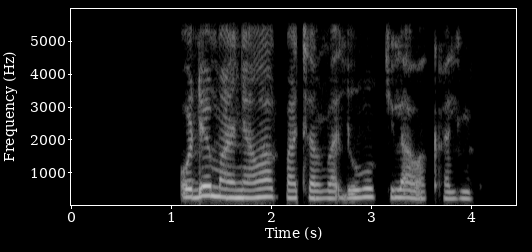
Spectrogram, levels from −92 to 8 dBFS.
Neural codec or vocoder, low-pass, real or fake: codec, 16 kHz in and 24 kHz out, 2.2 kbps, FireRedTTS-2 codec; 5.4 kHz; fake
